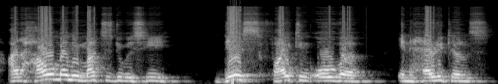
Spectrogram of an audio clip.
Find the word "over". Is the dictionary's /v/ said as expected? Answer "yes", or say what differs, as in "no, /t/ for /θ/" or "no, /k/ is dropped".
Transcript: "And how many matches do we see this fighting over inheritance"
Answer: yes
